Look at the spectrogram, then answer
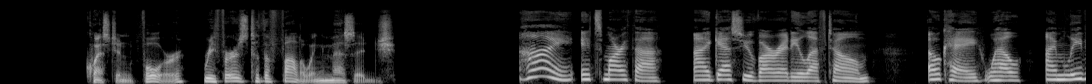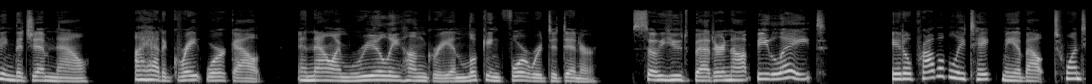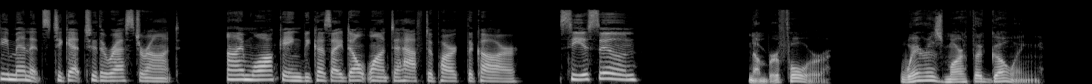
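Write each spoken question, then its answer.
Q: Where is Martha going?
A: To a restaurant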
